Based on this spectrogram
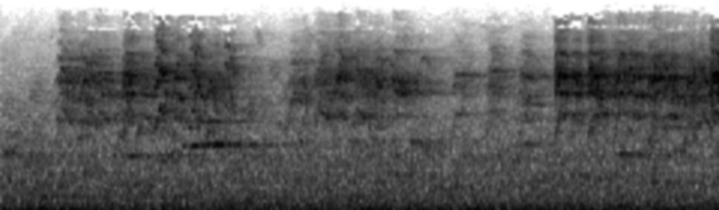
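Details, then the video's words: A pair of parrots singing among the large trees of a low forest, giving bursts of harsh, buzzy chatter in uneven runs, with short gaps and a steady background hiss. "couple of parrots sing between the large trees of the low forest"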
